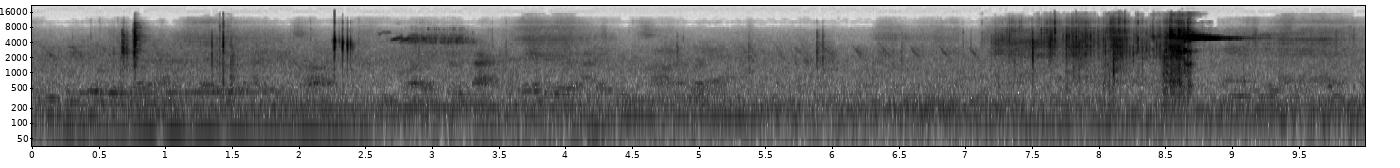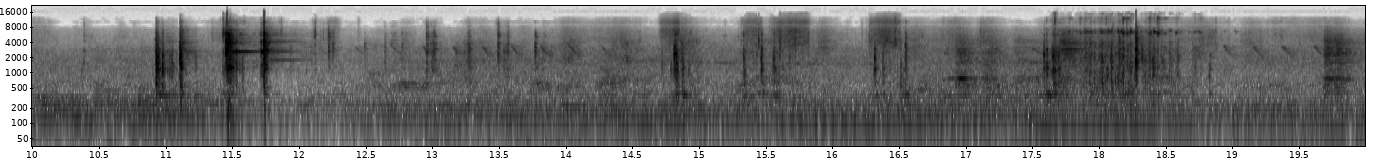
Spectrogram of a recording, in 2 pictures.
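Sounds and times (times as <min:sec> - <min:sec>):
metal objects clicking: 0:02.2 - 0:02.5, 0:17.6 - 0:19.0
metal clatter with high ring: 0:08.4 - 0:09.2, 0:17.6 - 0:19.0.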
